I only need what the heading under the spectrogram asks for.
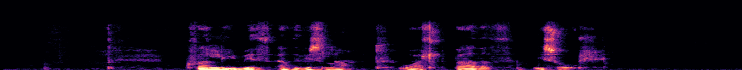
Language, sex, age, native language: Icelandic, male, 50-59, Icelandic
